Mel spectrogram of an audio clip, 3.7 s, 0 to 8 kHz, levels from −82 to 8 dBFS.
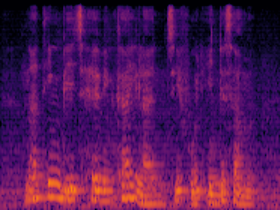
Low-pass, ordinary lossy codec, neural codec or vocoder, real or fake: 7.2 kHz; none; vocoder, 24 kHz, 100 mel bands, Vocos; fake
